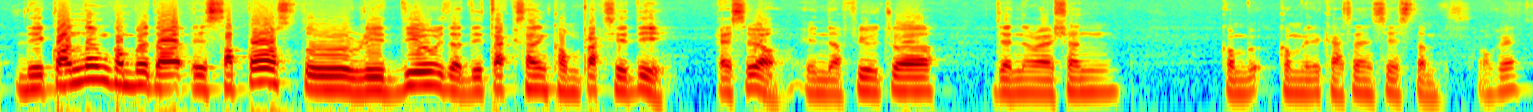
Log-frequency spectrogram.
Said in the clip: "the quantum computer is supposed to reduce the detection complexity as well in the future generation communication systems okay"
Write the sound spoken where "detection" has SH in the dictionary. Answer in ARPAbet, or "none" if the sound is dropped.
S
